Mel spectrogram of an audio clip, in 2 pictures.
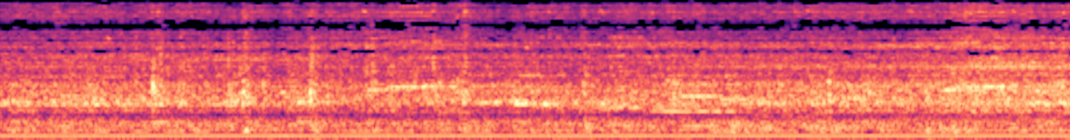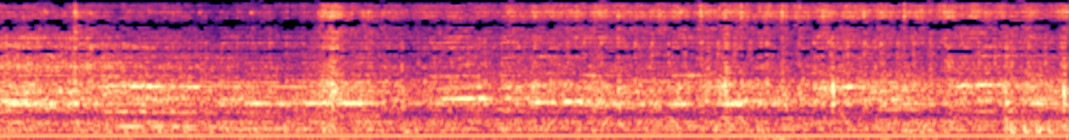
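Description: Cartoon sound effects of an insect's grain-harvesting contraption whirring and clattering, with a sharp click about seven seconds in. The sound is played back through laptop speakers over a steady low hum.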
